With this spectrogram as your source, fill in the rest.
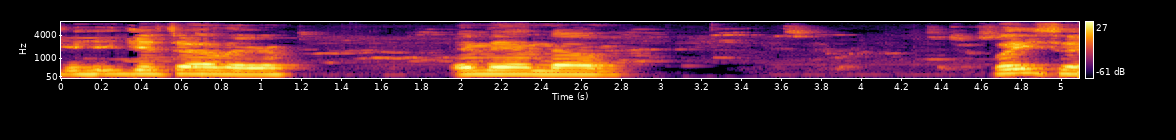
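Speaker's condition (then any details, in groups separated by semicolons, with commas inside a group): Cerebral palsy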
